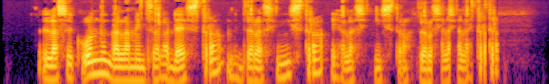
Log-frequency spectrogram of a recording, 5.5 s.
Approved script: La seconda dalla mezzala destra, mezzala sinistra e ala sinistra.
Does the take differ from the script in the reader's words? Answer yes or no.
yes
